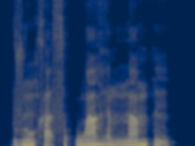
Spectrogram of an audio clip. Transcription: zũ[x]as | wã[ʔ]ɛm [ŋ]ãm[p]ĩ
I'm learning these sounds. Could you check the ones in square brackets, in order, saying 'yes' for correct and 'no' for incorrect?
yes, no, no, yes

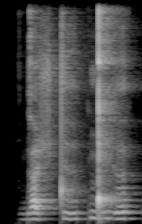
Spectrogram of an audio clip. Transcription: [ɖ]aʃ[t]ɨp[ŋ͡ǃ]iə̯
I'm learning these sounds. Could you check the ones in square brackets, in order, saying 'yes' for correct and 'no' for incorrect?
no, yes, yes

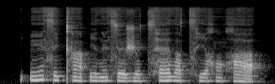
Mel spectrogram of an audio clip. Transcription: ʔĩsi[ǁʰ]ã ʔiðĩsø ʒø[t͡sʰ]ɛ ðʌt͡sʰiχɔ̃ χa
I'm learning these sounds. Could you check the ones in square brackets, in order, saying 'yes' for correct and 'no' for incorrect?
no, yes

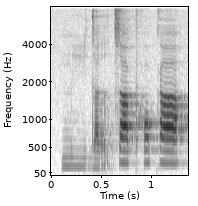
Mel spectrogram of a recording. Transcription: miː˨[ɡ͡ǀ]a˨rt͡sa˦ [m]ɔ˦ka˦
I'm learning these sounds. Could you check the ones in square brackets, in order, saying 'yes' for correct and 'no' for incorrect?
no, no

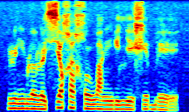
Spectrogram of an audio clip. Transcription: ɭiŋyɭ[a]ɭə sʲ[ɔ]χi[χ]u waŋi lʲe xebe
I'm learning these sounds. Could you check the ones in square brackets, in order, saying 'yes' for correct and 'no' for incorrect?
yes, yes, yes

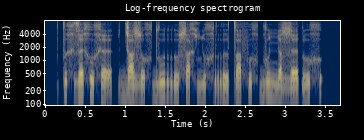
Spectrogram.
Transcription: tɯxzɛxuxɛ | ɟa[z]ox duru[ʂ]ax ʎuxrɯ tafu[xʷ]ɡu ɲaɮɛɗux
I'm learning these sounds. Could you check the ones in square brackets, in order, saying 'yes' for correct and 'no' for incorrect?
no, no, no

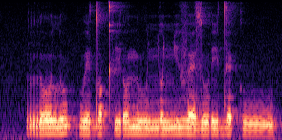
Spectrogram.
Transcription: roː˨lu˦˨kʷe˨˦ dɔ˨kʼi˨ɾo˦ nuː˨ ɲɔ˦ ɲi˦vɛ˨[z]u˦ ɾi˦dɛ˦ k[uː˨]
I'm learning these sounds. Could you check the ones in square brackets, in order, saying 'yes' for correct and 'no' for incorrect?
yes, yes

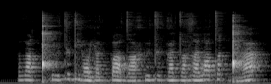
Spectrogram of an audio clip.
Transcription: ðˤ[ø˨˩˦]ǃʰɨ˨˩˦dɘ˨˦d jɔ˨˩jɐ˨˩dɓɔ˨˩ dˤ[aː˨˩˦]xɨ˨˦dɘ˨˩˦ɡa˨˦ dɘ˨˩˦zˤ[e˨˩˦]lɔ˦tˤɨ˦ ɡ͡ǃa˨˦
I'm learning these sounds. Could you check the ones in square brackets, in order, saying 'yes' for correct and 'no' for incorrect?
no, no, no

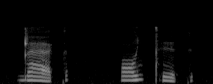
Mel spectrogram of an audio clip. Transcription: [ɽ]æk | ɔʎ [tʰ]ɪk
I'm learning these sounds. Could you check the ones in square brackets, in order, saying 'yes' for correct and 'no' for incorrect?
no, yes

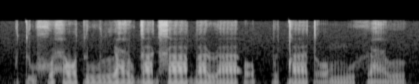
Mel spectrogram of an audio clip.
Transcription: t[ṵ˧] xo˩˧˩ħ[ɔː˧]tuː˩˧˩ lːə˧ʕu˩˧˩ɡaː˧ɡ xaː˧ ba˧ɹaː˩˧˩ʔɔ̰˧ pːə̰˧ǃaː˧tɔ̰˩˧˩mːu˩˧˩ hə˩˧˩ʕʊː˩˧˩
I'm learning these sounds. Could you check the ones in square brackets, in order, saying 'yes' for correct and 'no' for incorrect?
yes, yes

